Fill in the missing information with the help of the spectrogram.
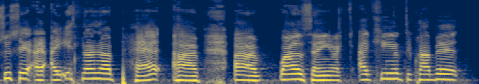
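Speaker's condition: Down syndrome; congenital heart condition AVSD

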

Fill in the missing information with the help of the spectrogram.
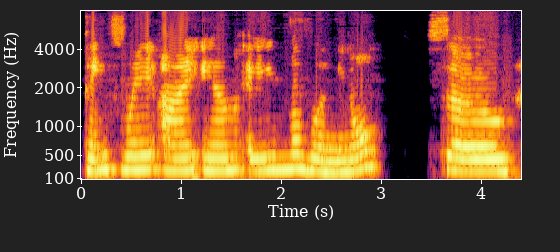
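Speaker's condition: ALS; attends ALS clinic

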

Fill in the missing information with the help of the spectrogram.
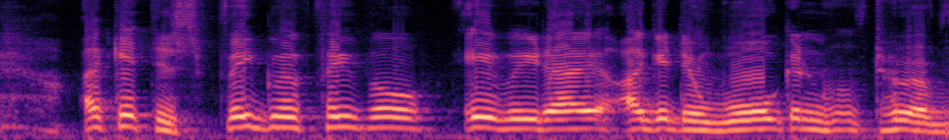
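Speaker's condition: Cerebral palsy; speech impediment, talks funny

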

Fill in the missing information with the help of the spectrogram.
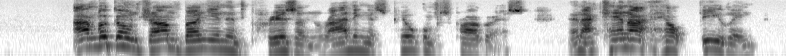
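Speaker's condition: Cerebral palsy; wheelchair user

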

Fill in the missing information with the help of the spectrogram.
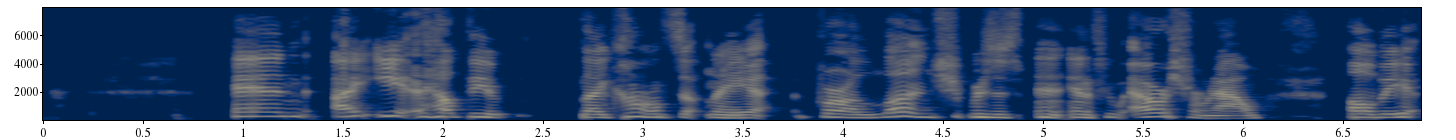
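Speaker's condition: Down syndrome; developmental disability

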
